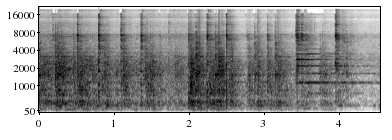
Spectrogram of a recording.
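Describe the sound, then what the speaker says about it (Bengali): A metal spatula scrapes and knocks against a cooking pan while stirring tomatoes for a vegetarian pumpkin chhakka, giving irregular close clattering strokes and scratchy sweeps of moderate loudness. "টমেটোটা একটু খুন্তি দিয়ে ঘেঁটে দেবো।"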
